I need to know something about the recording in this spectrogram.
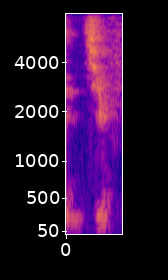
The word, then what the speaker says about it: GIF: ज्यादातर लोग इसे एक हार्ड जी के साथ गिफ प्रोनाउंस करते हैं। इवन मैं भी इस वीडियो में कई बार गिफ प्रोनाउंस कर चुका हूँ, लेकिन विलहाइट जिन्हें गिफ फॉर्मेट का आविष्कार करने के लिए 2013 में वेबी लाइफटाइम अचीवमेंट अवार्ड से सम्मानित किया गया था, तब उन्होंने कहा था कि इसे एक्चुअली में जिफ के साथ प्रोनाउंस किया जाना चाहिए।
